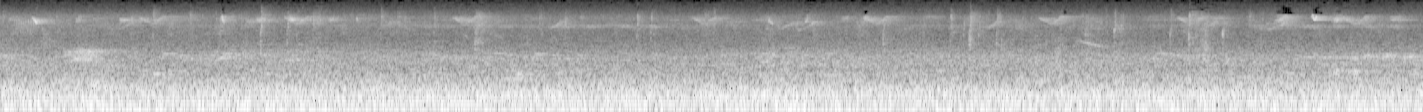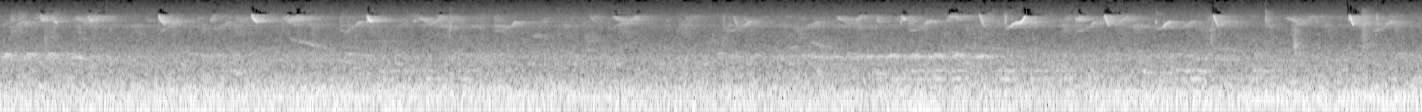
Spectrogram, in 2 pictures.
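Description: Outdoor ambience: a steady low background rumble with many short, high-pitched bird chirps scattered throughout.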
